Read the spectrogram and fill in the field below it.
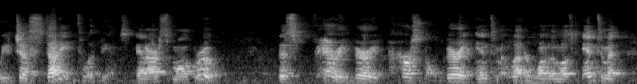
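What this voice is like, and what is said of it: Usual voice. Nothing is said of it.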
